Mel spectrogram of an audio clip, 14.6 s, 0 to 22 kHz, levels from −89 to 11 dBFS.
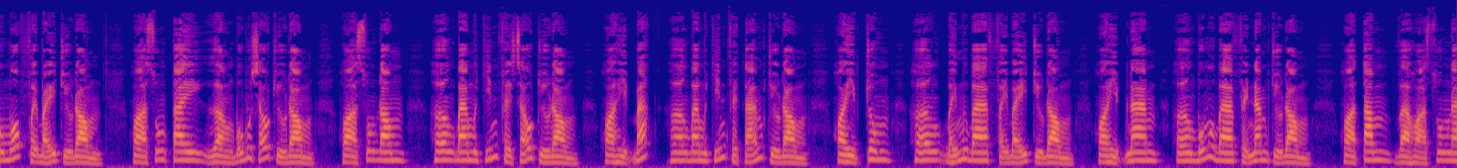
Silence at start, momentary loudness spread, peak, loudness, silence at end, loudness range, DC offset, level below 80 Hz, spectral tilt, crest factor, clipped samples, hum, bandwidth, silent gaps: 0 s; 7 LU; -6 dBFS; -23 LUFS; 0 s; 2 LU; under 0.1%; -60 dBFS; -4.5 dB/octave; 18 dB; under 0.1%; none; 17 kHz; none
